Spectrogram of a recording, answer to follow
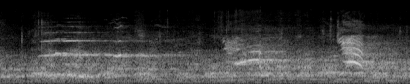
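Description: German Shepherd barking at a protection helper, a hold-and-bark in a bite-work exercise: a couple of sharp, high barks in the second half, the loudest near the end, over a murmur of spectator voices.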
